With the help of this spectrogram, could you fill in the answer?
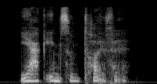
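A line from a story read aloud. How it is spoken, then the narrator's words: Whisper. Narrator (German): flüsterte Leila ihr zu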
